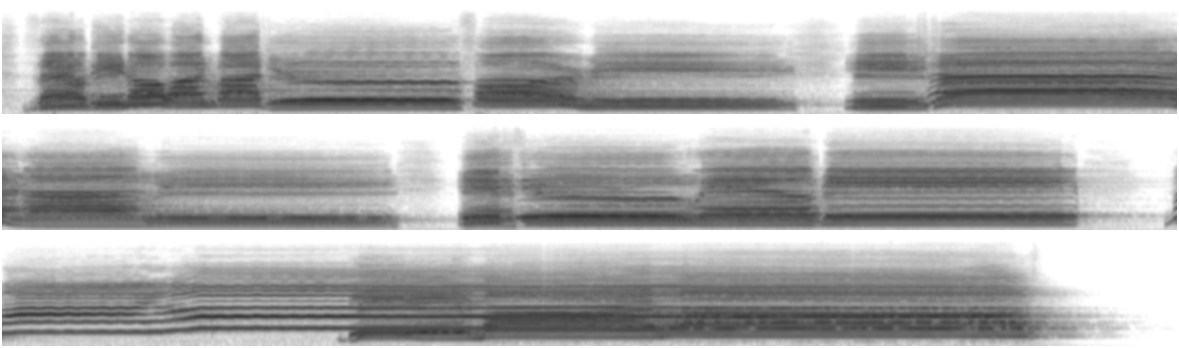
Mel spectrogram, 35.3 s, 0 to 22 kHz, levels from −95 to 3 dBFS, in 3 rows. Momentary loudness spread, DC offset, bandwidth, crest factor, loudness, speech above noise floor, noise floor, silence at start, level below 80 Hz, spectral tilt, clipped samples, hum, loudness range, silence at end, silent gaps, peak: 12 LU; under 0.1%; 12.5 kHz; 14 dB; -20 LUFS; 65 dB; -86 dBFS; 0.3 s; -78 dBFS; -3 dB/octave; under 0.1%; none; 9 LU; 1.25 s; none; -8 dBFS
